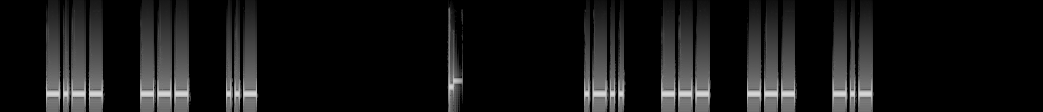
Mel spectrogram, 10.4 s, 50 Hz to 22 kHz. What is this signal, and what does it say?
Morse code, heard as a keyed tone, about 28 wpm, spaced as for 16 wpm, 700 Hz. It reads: YOU LOOK
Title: 3x Character Spacing - Top 500 Words - 28wpm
